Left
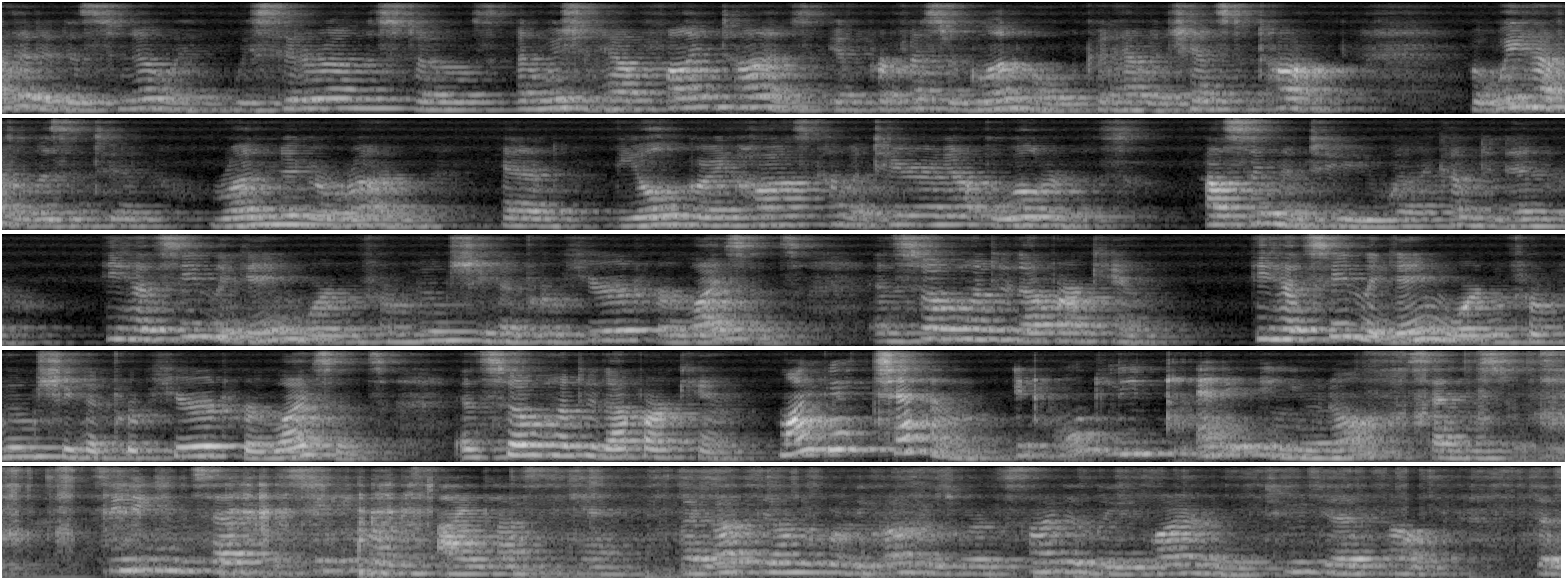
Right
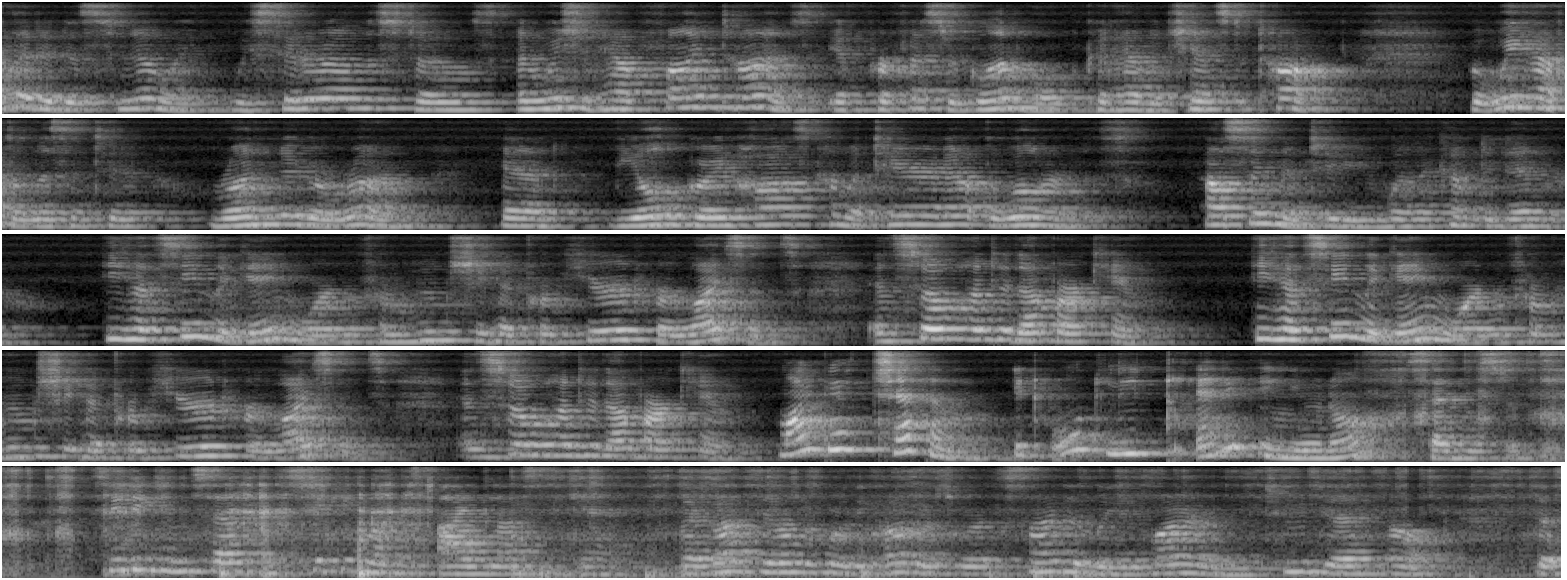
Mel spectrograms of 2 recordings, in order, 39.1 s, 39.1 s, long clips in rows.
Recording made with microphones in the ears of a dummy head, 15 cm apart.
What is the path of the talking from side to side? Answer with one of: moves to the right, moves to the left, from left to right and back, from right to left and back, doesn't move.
from right to left and back.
